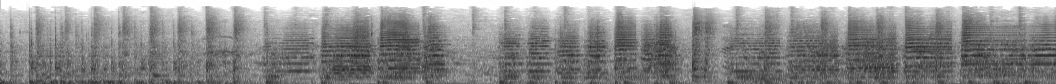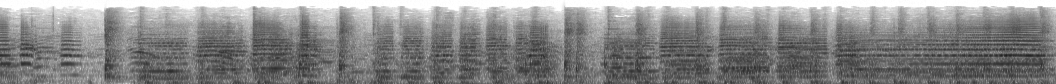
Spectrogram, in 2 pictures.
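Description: Marching band playing, with brass chords and lines over a steady low bass and drum strikes. The music drops out briefly a little past halfway, then comes back in.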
